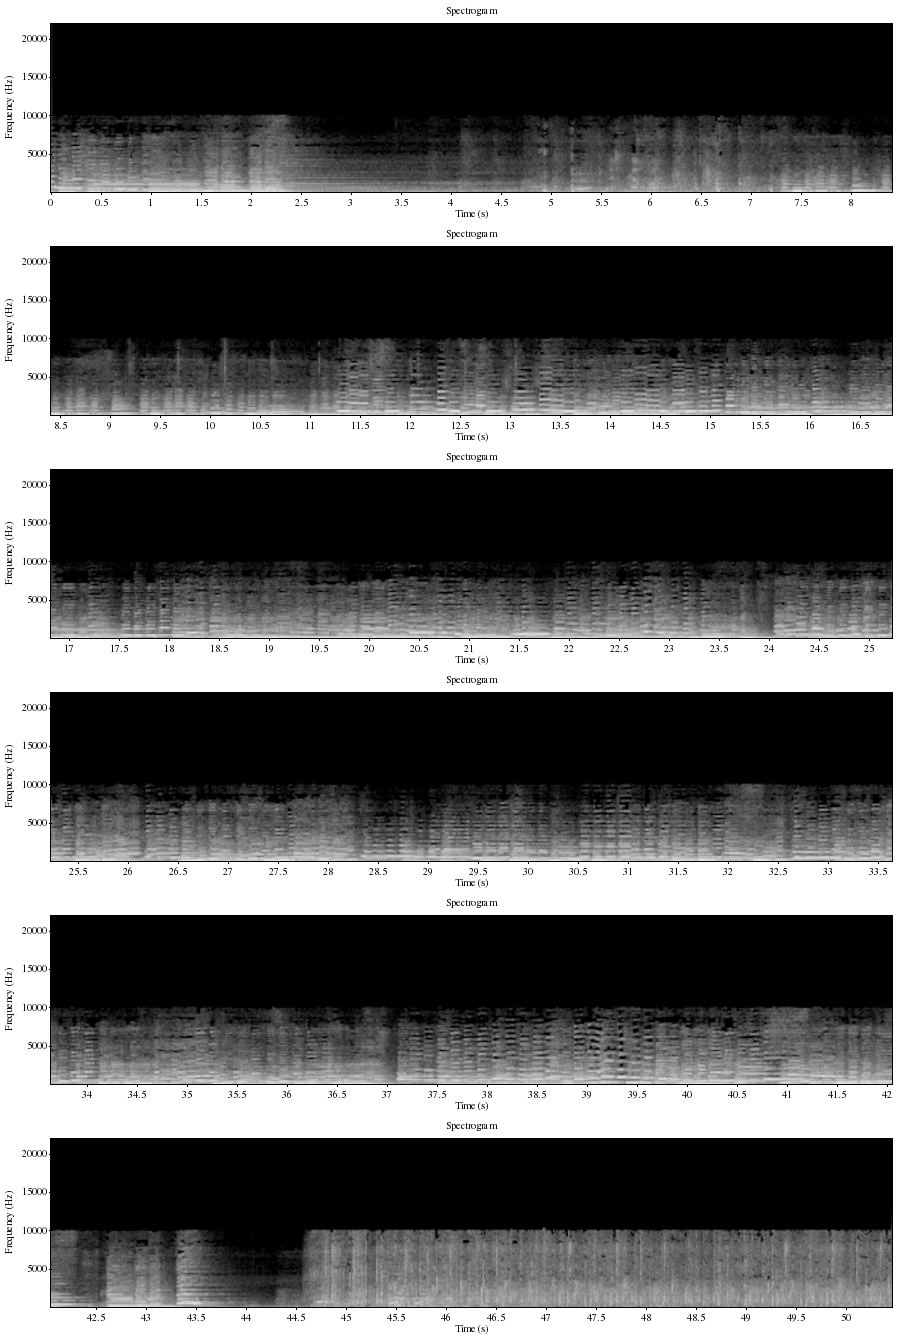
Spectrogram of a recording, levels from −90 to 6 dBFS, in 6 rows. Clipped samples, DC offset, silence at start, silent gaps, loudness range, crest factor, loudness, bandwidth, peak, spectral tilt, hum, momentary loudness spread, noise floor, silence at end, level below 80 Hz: under 0.1%; under 0.1%; 0 s; none; 10 LU; 14 dB; -14 LUFS; 10 kHz; 0 dBFS; -7.5 dB/octave; none; 13 LU; -42 dBFS; 0 s; -46 dBFS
